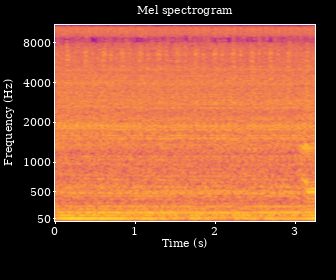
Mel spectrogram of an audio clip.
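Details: 2010 Chevy Monza with MAP P0106 and TPS P0122/P1122 codes: a steady but raised idle with no dip or hunt, while the live TPS voltage reads 1.0 V. A faulty throttle position sensor keeps the revs up.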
